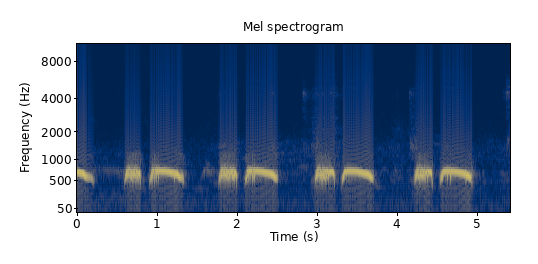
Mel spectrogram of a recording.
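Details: Lure spotted dove giving a rousing coo series meant to provoke wild males: regular two-part coos, a brief clipped note followed by a drawn-out, slightly descending one, roughly four pairs in quick succession.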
